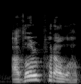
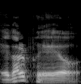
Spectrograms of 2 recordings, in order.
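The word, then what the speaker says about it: Adolf: 바로 아돌프라고 부르는데요. 아돌프의 정확한 발음은 에달프예요.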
